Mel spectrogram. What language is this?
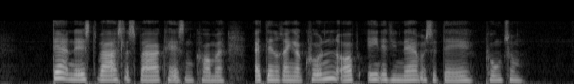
Danish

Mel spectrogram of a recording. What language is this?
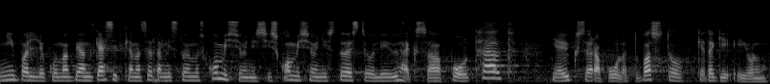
Estonian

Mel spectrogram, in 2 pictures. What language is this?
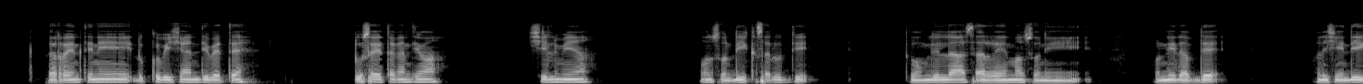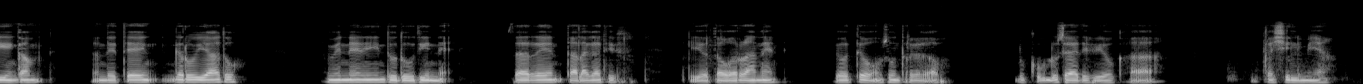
Orma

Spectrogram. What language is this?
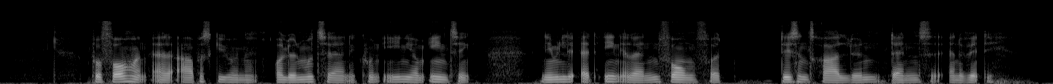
Danish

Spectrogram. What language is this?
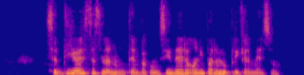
Esperanto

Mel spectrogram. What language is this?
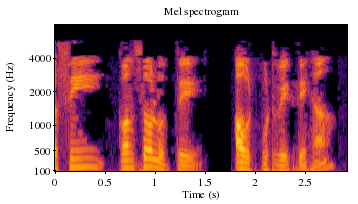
Punjabi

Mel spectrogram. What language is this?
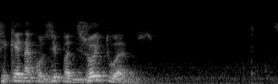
Portuguese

